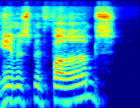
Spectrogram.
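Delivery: put-on Fall River accent. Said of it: "She does have a weird Fall River accent".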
